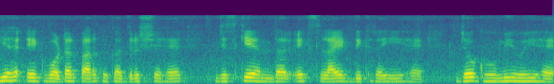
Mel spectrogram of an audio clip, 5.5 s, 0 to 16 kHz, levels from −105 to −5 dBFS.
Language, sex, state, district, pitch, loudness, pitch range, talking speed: Hindi, male, Bihar, Jamui, 140 Hz, -17 LUFS, 135-145 Hz, 195 wpm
